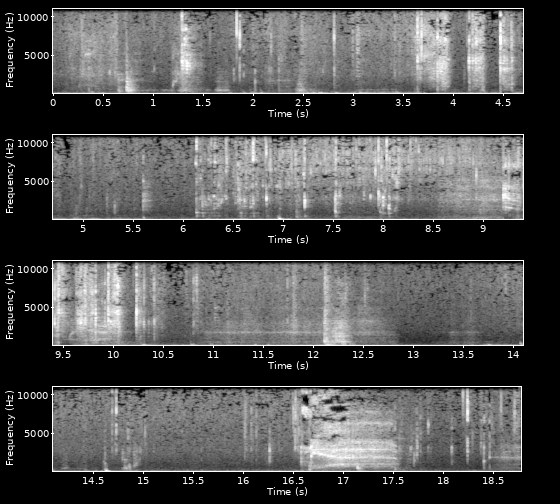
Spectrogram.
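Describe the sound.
Liquid being poured and sipped to rinse the throat in a radio studio, with many small drips, trickles and wet mouth and swallowing noises spread unevenly throughout, and a brief louder splash near the end.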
